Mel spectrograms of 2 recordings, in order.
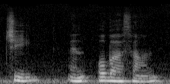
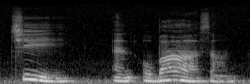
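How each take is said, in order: First: Short, clipped vowels in "chi" and "obasan". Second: Drawn-out vowels in "chi" and "oba-san"; long vowels. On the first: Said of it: "the vowel is short and clipped". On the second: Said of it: "the vowel is longer in duration". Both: Shown as a demonstration.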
